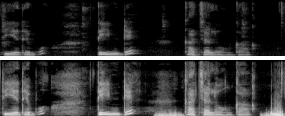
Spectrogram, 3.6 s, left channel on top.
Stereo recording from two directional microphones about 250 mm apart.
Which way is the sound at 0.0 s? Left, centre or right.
Right.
